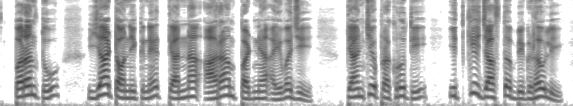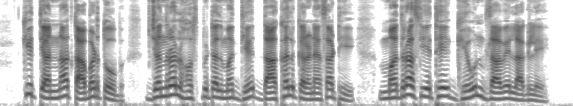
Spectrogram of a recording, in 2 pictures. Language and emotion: Marathi, neutral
